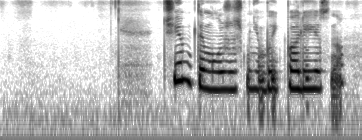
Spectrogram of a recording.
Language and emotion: Russian, sad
